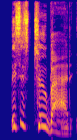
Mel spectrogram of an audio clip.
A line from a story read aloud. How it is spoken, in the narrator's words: he exclaimed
